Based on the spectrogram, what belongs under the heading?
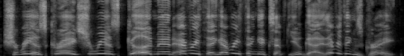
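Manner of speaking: very high, squeaky mock praise; mocking impression. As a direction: parody a gushing defender in falsetto. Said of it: "And this is the same guy".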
